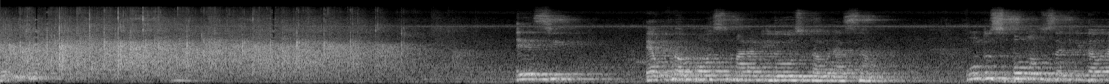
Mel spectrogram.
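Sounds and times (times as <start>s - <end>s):
audience applause: 0.0s - 4.2s
speech: 5.2s - 5.8s, 6.5s - 8.9s, 9.7s - 11.0s.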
